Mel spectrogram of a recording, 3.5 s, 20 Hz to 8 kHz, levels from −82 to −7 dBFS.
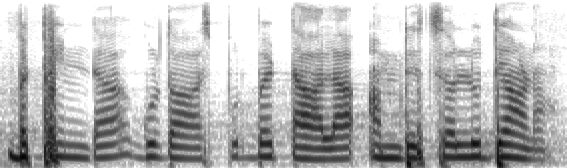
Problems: background sounds at intervals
